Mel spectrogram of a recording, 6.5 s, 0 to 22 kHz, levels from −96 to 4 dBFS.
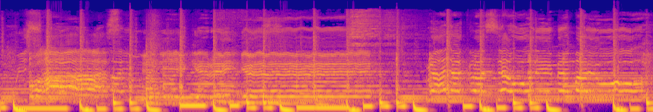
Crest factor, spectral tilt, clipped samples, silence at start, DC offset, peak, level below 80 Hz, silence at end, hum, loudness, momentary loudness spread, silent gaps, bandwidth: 10 dB; -6 dB/octave; 0.3%; 0 s; under 0.1%; 0 dBFS; -16 dBFS; 0 s; none; -11 LUFS; 3 LU; none; 16.5 kHz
